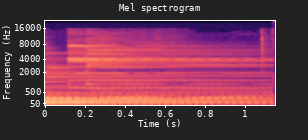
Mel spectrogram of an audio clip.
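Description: A guitar chord, fretted with the pinky on the second fret of the third string, rings out as one full strum that sustains evenly and slowly fades, played alone with no talk.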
